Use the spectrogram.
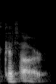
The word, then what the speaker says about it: Qatar: It's Qatar. Qatar? Okay. In English, it's pronounced Qatar.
